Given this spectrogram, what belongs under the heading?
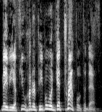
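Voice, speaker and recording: High-pitched, scornful angry man. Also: big pitch swings, fast talker, breathy edge, dry recording, heavily acted. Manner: sarcastic, scolding, barking. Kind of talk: 1950s radio drama acting. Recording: 1950s radio drama recording.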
